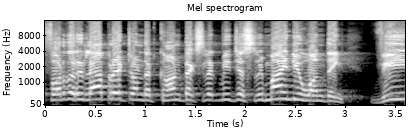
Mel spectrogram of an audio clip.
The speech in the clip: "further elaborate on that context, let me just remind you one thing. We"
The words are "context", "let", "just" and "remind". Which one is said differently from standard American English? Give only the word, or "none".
none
